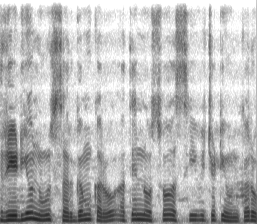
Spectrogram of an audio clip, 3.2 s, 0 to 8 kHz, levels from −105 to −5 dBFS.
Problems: background conversations at intervals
